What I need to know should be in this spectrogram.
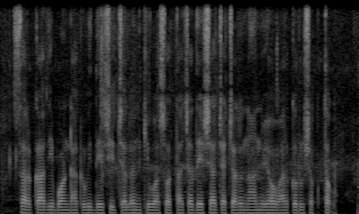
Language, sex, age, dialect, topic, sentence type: Marathi, male, 18-24, Southern Konkan, banking, statement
